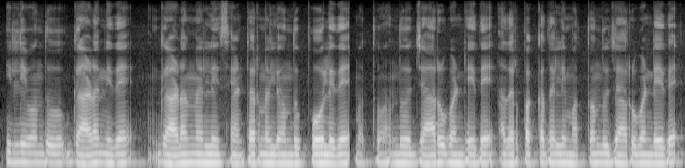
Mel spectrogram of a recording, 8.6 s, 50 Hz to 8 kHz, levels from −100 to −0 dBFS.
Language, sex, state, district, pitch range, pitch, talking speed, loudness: Kannada, male, Karnataka, Bellary, 110-115 Hz, 115 Hz, 145 wpm, -18 LUFS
